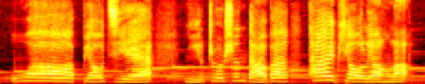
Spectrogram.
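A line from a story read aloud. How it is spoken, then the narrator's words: Admiring exclamation. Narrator (Chinese): 波比不由得赞叹道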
